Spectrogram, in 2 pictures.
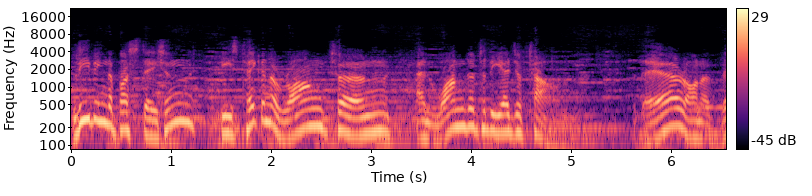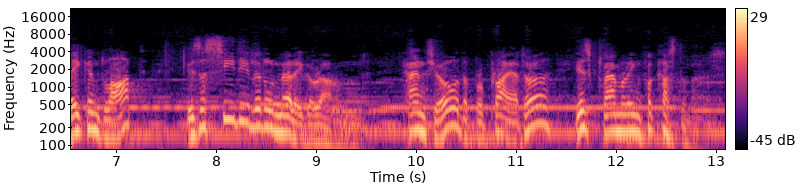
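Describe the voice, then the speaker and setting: A man playing a dramatic storyteller, narrating a scripted 1940s radio drama. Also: high-pitched. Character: brisk dramatic storyteller setting the scene. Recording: dull old radio recording, music behind.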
